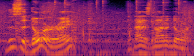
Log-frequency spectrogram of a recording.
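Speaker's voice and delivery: normal talking voice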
